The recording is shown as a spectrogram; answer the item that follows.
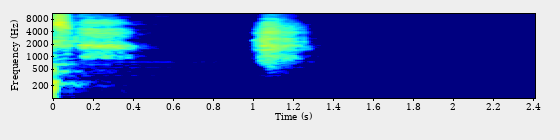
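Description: A man's voice trailing off into breath, then one short intake of breath about a second in.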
